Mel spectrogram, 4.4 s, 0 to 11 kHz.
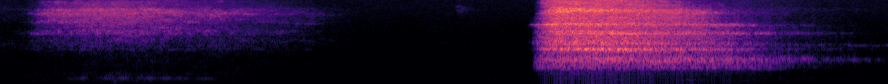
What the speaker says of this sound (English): taking 2 or 3 more big deep breaths in and out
